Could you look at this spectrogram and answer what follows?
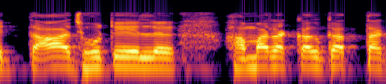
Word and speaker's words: कोलकाता: Actually जब मैं south में था, कर्नाटका सेंट्रल यूनिवर्सिटी में, तब सब लोग कोलकाता को कलकत्ता प्रोनाउंस करता था, तो इसलिए मेरे मुंह से ये प्रोनाउंस निकल गया। हालांकि अब इसका प्रोनाउंस कोलकाता है।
